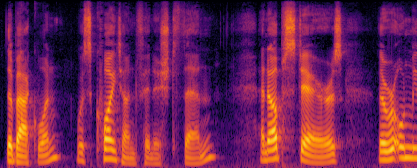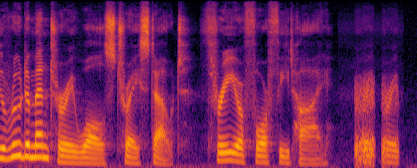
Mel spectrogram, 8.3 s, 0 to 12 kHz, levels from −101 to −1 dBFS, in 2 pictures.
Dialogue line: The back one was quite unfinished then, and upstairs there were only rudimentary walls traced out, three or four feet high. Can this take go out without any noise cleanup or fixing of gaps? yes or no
no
